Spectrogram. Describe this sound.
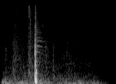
soccer kick 02
kicking a ball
